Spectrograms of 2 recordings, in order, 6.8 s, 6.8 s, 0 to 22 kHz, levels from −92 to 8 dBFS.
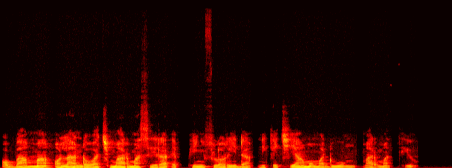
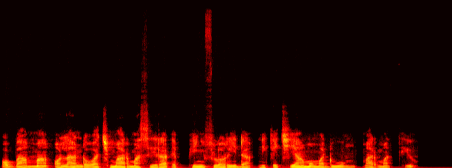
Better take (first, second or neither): first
